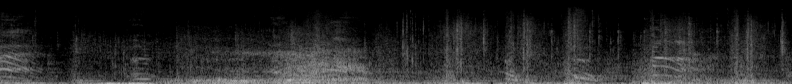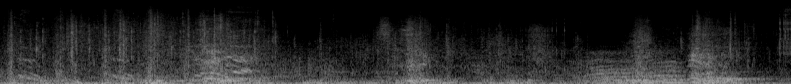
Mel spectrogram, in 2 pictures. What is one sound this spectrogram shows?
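Fists thud heavily against a body.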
